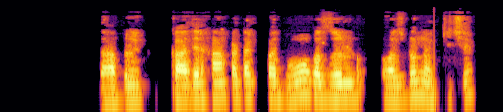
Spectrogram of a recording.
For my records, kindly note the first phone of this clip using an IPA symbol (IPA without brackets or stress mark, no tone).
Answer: d̪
